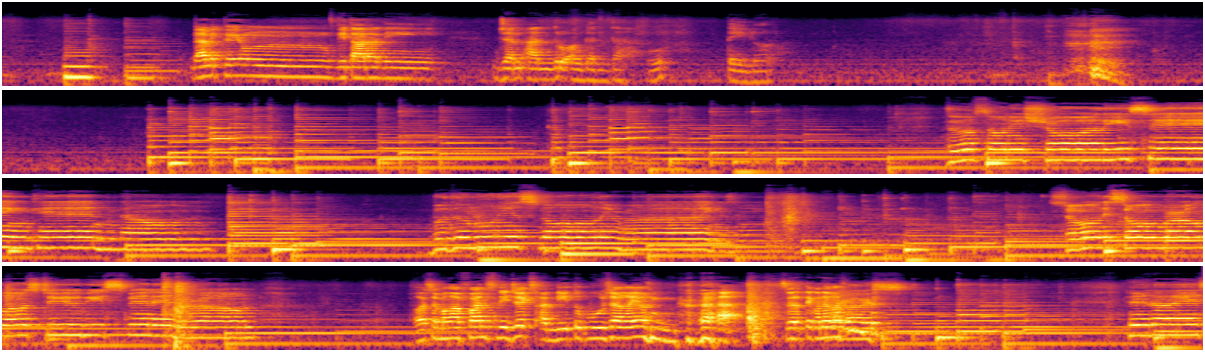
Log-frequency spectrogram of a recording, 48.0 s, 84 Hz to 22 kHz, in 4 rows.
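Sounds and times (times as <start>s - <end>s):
acoustic guitar strumming: 0.0s - 3.9s, 13.4s - 42.8s, 43.5s - 48.0s
man singing: 21.4s - 26.2s, 28.3s - 32.0s, 34.5s - 38.7s, 43.9s - 45.2s, 47.2s - 48.0s.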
